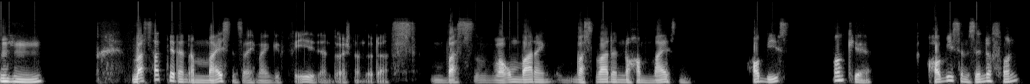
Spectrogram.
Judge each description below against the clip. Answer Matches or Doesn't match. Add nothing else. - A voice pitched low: Matches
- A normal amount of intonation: Matches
